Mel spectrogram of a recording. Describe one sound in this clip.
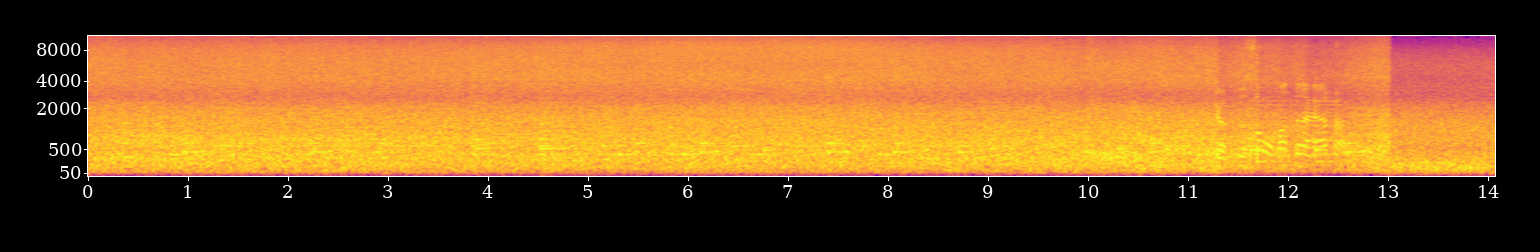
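A rushing river and waterfall roar loudly and steadily.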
